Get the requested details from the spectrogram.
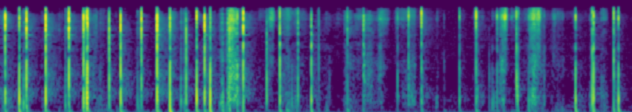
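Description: A hand picks up a small, hollow white plastic table-tennis ball and taps and scratches it with long red-painted nails, while other balls rest on a cloth. The result is a rapid series of quiet, sharp, bright clicks with almost no low end, each dying away instantly, mixed with faint scratching between the taps.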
